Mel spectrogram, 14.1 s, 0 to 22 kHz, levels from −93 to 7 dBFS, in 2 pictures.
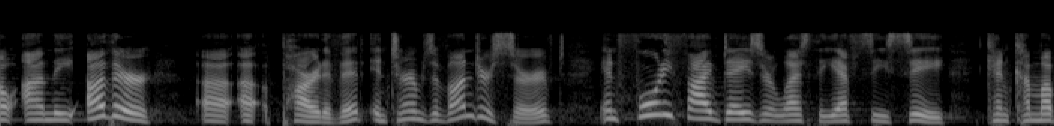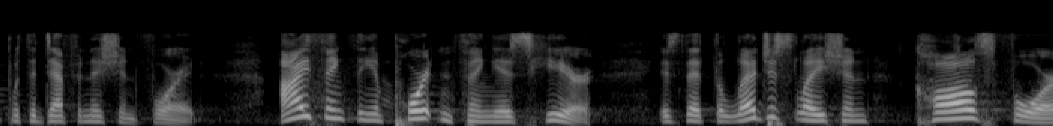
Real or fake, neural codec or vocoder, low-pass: real; none; 7.2 kHz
